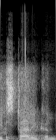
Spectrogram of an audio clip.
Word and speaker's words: historical: We pronounce it as just, H is not silent or there. We don't say historical, right?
